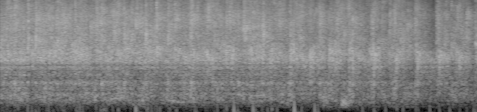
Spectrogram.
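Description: Audience applauding steadily, with a roomful of hands clapping at once; near the end the clapping thins and single claps begin to stand out.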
